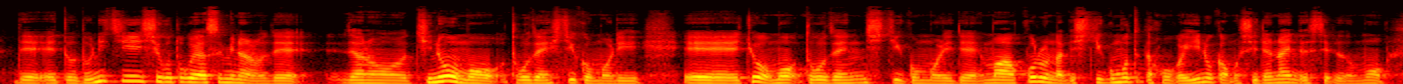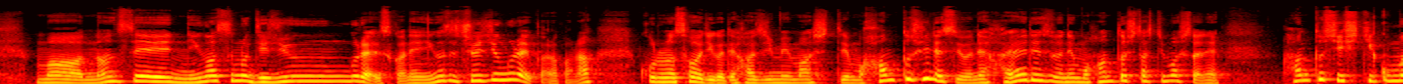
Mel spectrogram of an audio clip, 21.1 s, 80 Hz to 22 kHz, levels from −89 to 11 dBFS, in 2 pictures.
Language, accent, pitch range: Japanese, native, 145-225 Hz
